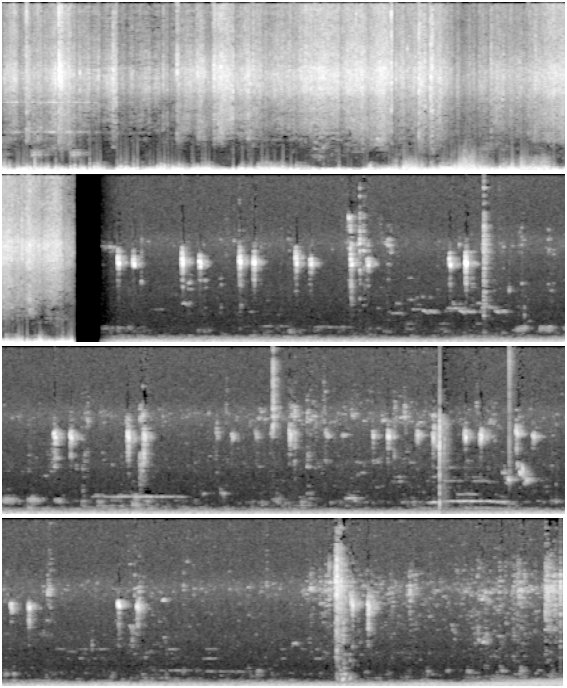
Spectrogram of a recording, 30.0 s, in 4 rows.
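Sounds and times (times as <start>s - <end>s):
steady low rumble: 0.0s - 30.0s
birds chirping: 8.9s - 30.0s.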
